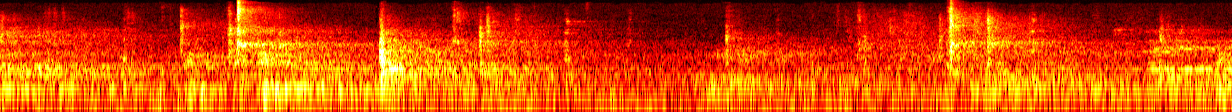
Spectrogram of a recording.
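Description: Near silence: faint room tone with a few scattered soft clicks and knocks, the sharpest a little after one second, near two seconds and near five seconds in.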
